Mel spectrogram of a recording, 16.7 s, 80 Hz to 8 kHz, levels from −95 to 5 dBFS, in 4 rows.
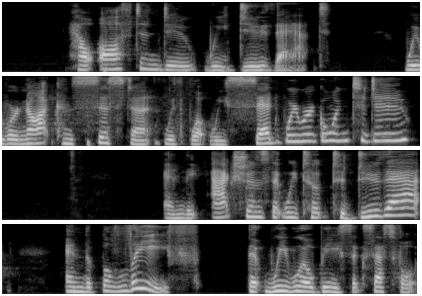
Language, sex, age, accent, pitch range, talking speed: English, female, 50-69, American, 155-230 Hz, 130 wpm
